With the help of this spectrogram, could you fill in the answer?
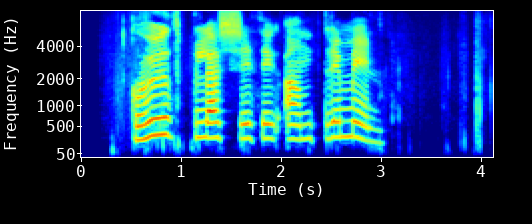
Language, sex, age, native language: Icelandic, female, 6, Icelandic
